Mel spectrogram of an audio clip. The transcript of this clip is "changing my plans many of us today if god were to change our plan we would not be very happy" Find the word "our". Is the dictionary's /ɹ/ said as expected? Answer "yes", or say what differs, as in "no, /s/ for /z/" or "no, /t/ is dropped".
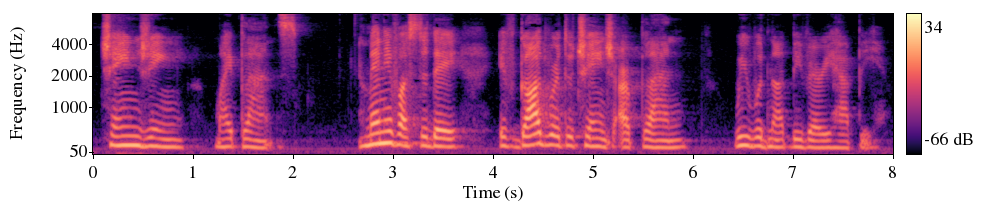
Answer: yes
